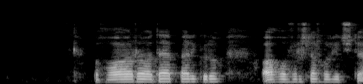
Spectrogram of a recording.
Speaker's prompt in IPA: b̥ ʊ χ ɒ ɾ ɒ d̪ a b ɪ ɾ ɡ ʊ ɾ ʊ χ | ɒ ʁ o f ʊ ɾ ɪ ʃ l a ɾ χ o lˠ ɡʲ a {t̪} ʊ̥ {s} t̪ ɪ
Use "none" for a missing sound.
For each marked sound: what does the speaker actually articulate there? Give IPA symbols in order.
t̪, ʃ

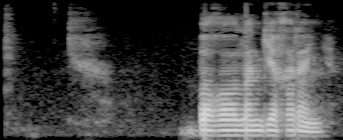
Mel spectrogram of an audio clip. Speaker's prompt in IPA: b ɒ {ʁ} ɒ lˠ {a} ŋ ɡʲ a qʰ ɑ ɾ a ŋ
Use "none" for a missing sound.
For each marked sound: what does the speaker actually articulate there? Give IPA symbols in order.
ʁ, a

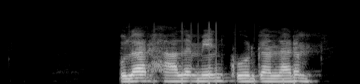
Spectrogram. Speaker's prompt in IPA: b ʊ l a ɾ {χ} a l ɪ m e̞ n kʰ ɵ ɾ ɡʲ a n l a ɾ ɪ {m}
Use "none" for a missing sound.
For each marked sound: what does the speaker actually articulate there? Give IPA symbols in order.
h, m

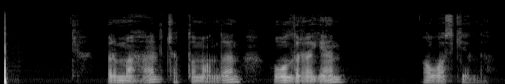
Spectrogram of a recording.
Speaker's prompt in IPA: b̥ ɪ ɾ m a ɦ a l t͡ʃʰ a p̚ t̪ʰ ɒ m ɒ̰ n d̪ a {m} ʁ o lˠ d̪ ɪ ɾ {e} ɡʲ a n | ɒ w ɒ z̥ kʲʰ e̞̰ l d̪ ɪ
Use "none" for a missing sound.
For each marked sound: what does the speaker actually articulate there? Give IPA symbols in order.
n, a

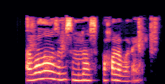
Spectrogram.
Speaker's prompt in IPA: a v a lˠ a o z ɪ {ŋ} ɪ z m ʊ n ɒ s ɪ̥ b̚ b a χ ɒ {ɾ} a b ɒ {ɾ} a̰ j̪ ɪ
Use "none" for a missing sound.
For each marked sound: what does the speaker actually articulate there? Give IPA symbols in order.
m, l, l

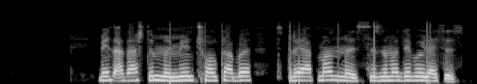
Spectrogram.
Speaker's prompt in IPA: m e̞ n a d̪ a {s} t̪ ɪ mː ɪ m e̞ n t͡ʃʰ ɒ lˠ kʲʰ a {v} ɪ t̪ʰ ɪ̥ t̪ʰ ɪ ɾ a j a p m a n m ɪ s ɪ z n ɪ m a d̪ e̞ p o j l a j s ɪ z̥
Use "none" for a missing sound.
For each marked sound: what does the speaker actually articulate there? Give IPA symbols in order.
ʃ, b

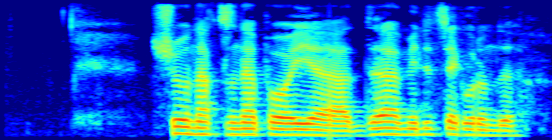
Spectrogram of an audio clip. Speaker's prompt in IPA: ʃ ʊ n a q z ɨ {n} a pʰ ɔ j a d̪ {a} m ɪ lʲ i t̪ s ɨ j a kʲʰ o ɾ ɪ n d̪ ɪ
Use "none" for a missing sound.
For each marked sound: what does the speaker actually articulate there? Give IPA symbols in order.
n, a

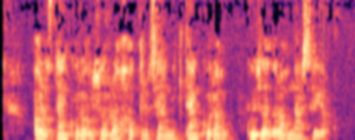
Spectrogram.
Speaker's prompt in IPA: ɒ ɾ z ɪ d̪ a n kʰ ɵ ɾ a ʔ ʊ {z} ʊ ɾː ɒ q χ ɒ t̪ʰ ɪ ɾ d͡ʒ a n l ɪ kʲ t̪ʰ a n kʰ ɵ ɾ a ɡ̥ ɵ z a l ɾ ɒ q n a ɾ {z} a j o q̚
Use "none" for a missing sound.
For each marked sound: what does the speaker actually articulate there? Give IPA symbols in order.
z, s

